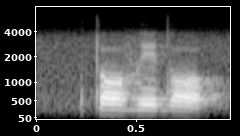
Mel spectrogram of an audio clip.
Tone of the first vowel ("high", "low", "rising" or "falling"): low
